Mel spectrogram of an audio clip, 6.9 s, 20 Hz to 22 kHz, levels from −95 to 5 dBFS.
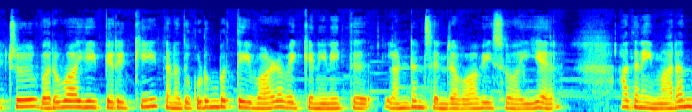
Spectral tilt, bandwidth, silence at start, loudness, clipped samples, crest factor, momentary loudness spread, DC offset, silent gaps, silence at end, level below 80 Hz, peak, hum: -7 dB/octave; 12 kHz; 0 s; -17 LUFS; under 0.1%; 16 dB; 6 LU; under 0.1%; none; 0 s; -60 dBFS; -2 dBFS; none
